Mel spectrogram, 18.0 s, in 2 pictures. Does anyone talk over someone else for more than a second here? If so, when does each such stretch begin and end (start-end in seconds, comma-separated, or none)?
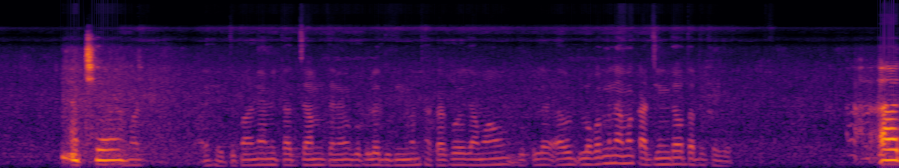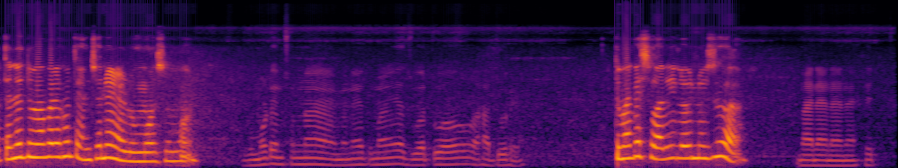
none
